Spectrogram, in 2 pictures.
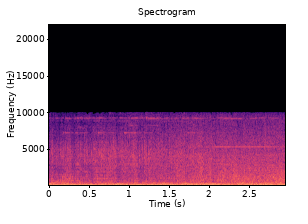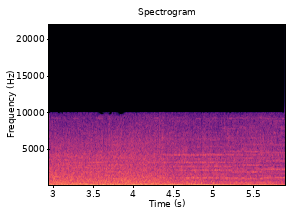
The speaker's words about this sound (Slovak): Odrazu sa zdvihli riečne vlny a čiernych jazdcov v okamihu zmietol príval burácajúcej vody a rieka bola opäť pokojná ako predtým.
